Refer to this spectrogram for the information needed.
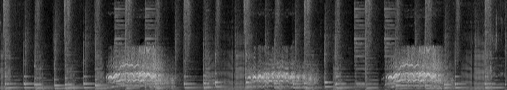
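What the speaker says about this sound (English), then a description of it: "And the next animal is horse." A horse neighs loudly three times, long shrill whinnies spaced apart, with rhythmic clip-clop hoofbeats and knocking sounds throughout.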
